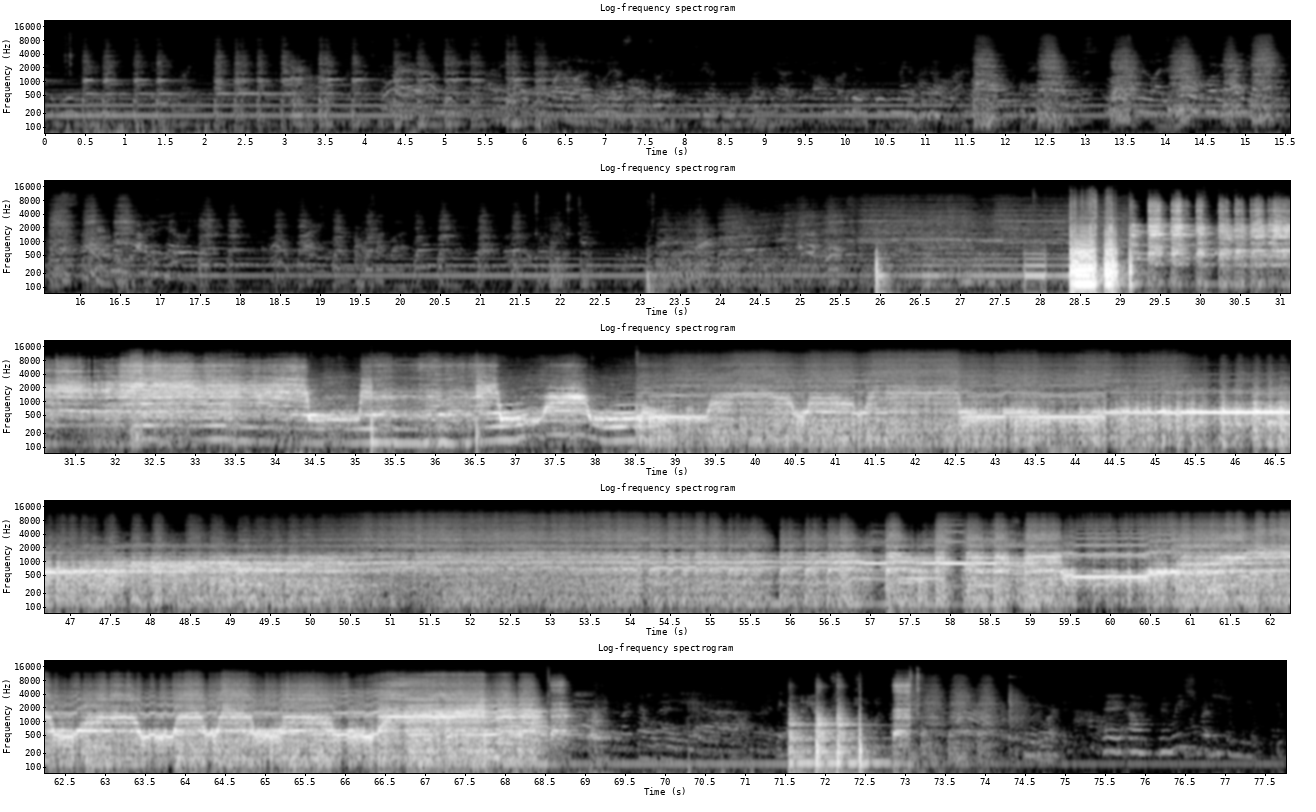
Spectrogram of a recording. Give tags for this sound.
futurist
Russolo
Intonarumori

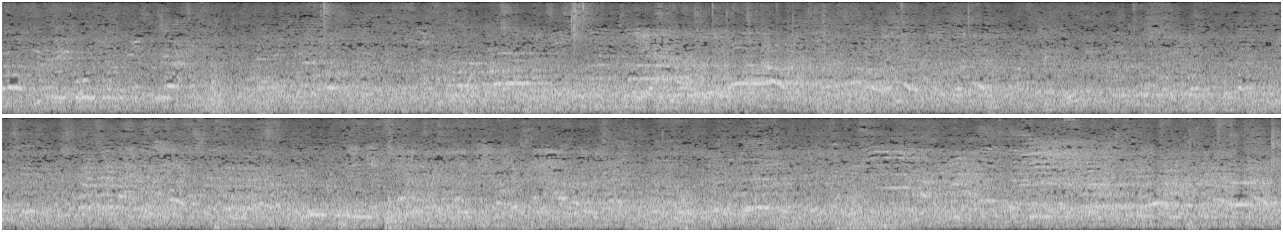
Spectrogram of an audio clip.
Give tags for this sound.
cheering
wrestling
boxing
field-recording
fighting
english
shouting
crowd
arena
clapping
fight
yelling
event
live

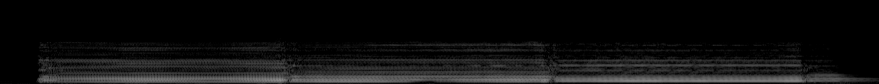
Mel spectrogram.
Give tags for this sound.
classical
instrument
music
musical
musical-notes
notes
string
strings

